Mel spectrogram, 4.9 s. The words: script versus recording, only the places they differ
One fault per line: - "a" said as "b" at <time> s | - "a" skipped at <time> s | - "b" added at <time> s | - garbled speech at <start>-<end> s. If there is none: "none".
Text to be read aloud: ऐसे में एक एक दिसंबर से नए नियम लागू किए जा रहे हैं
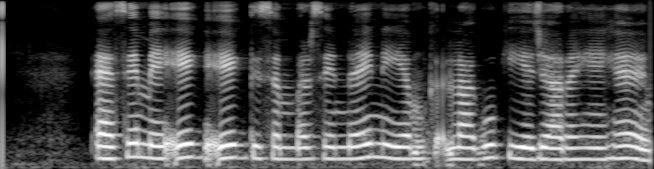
none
